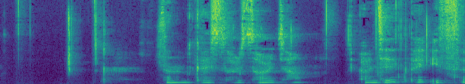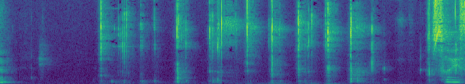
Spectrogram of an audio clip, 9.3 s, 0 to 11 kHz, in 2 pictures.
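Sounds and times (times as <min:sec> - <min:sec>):
speech: 0:01.6 - 0:04.8, 0:09.1 - 0:09.2
typing on a laptop keyboard: 0:05.6 - 0:08.4.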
